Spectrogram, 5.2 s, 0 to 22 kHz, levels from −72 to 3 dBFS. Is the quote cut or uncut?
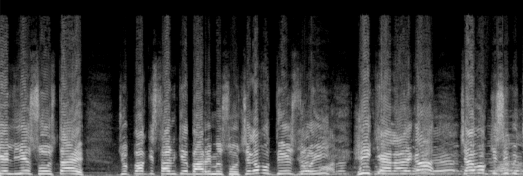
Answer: uncut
